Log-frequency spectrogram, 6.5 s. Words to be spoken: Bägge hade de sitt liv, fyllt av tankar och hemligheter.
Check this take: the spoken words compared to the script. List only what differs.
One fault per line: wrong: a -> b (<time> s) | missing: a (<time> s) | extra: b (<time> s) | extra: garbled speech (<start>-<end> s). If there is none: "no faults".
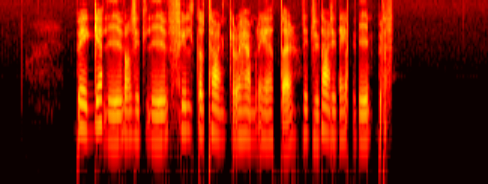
wrong: hade -> liv (1.4 s)
extra: garbled speech (4.0-5.2 s)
